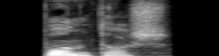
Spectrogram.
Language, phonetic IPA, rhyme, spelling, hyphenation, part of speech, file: Hungarian, [ˈpontoʃ], -oʃ, pontos, pon‧tos, adjective, Hu-pontos.ogg
- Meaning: 1. punctual, exact, on time 2. precise, accurate 3. -point (of or with the given number of points or items)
